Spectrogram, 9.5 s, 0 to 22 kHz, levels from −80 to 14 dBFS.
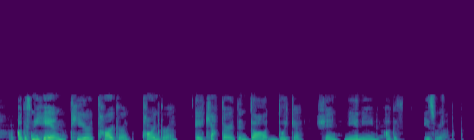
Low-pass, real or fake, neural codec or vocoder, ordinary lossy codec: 7.2 kHz; real; none; AAC, 32 kbps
